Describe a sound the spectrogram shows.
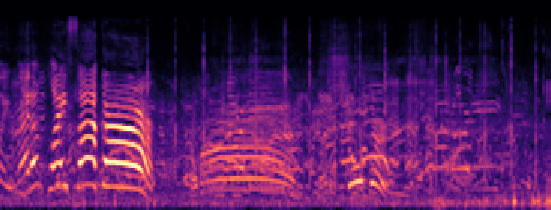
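Young players shout loudly to each other outdoors across an open field.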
